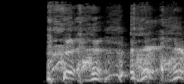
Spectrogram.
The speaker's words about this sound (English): Sorry, I had something in my throat.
